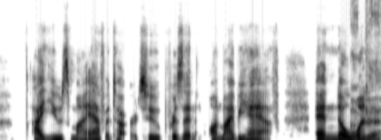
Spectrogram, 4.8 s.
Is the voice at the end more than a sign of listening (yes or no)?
yes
